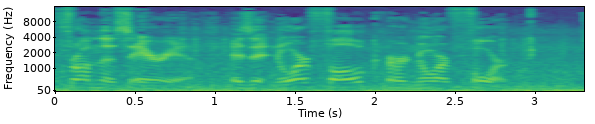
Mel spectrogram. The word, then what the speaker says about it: Norfolk: Is it Norfolk or Norfork? Not from Nor, but I like I've lived here my entire life and it's always been Norfork. We don't say it how it's spelled.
